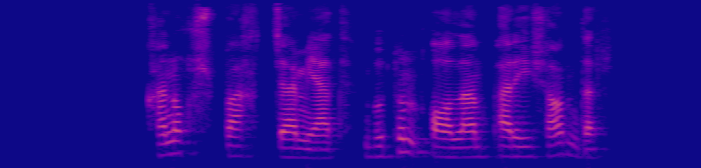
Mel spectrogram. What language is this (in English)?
Uzbek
